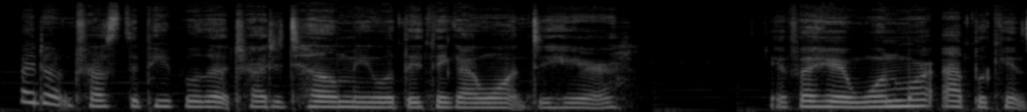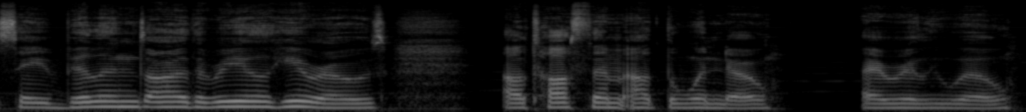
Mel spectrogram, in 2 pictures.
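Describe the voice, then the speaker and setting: Woman doing a haughty lady supervillain for audio roleplay, soft mellow voice, wry and poised, bit of music behind. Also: medium pitch, no echo, natural voice. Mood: businesslike, curious, then dry, amused. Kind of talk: scripted one-sided audio roleplay.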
